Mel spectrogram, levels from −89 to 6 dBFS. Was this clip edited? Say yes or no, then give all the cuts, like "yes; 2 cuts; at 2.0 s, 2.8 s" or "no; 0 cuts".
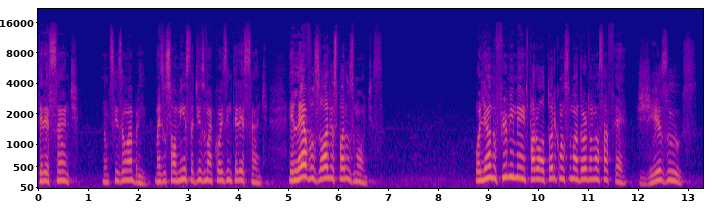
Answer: yes; 3 cuts; at 2.2 s, 8.7 s, 11.9 s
